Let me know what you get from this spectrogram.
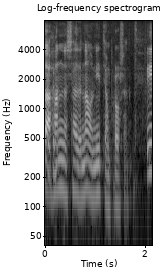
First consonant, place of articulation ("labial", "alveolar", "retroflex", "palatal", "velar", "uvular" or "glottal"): glottal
